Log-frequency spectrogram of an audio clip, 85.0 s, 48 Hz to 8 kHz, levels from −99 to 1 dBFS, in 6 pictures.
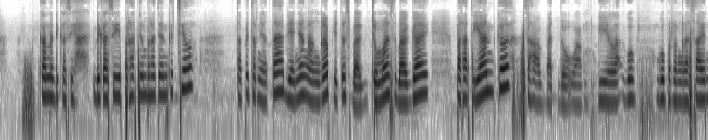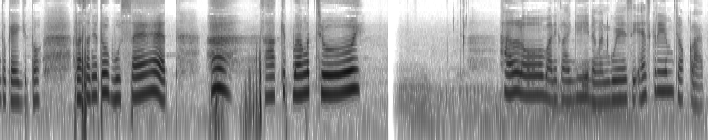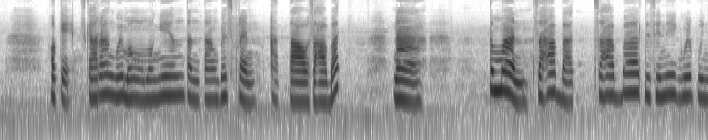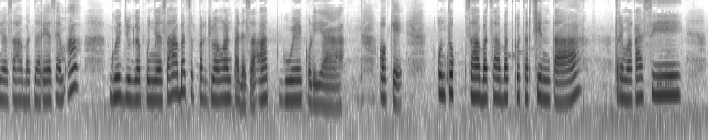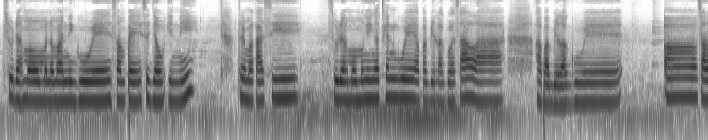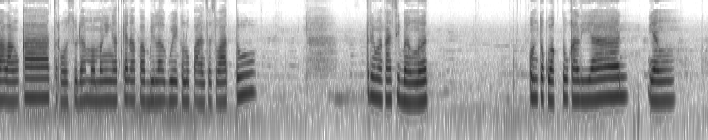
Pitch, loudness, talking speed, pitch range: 220 Hz, -24 LUFS, 80 wpm, 200-240 Hz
